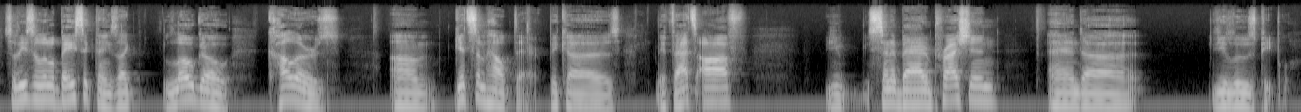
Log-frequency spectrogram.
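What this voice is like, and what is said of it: Congested, sick-sounding voice. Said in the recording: “I also have a cold, if you can't tell.”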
